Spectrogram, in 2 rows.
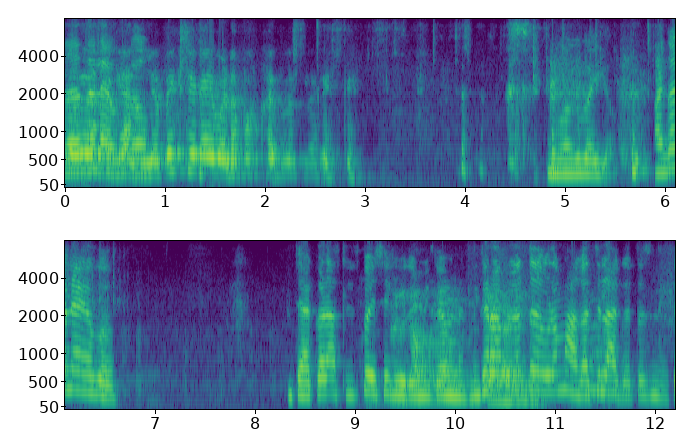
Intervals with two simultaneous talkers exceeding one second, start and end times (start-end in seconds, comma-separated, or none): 9.3-11.7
